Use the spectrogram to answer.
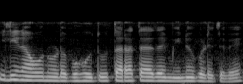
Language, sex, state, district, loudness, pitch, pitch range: Kannada, female, Karnataka, Mysore, -24 LUFS, 170 Hz, 160-180 Hz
